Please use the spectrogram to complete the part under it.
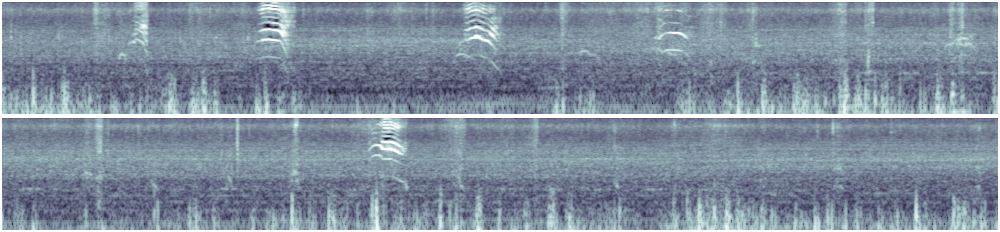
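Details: Mikey, a stray rescued cat, giving birth to four kittens of the same color: short, high, harmonic mews come in scattered bursts, about five across twenty seconds, over a steady low rumbling background.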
